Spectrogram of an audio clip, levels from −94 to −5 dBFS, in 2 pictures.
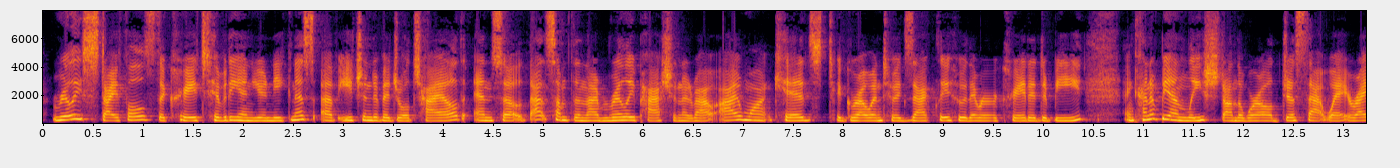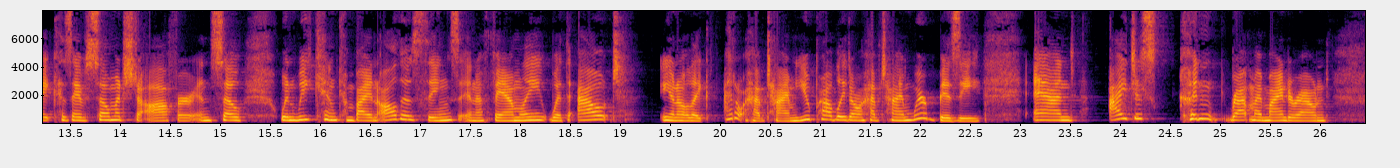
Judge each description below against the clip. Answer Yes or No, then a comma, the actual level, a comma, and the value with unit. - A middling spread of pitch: Yes, average, 3.6 semitones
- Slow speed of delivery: No, average, 195 wpm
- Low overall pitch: No, high, 220 Hz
